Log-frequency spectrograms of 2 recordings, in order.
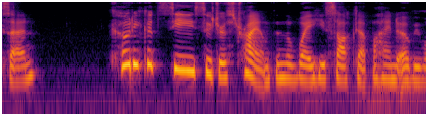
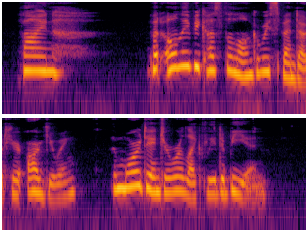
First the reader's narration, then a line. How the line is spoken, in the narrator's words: sighed and said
